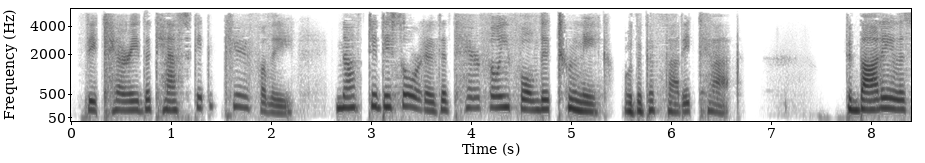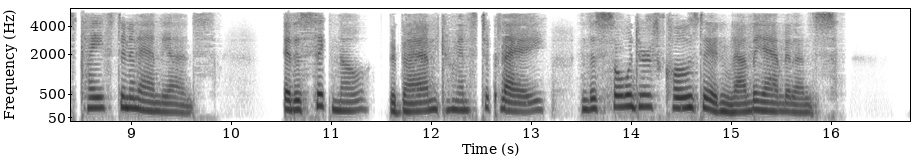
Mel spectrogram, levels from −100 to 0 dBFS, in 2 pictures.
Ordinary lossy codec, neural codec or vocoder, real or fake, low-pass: AAC, 24 kbps; codec, 16 kHz, 0.5 kbps, X-Codec, HuBERT features, trained on general audio; fake; 5.4 kHz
